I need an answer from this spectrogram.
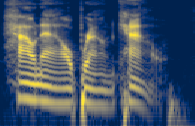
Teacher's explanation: ow is very, very fronted to become ow instead of ow.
